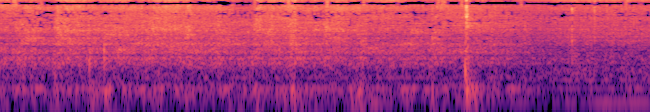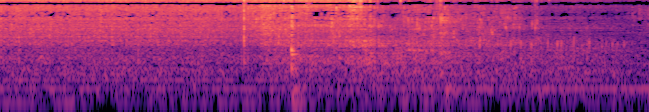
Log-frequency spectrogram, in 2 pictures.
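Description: Chicken and ground spices sizzling in a hot stainless steel pot while a wooden spatula stirs and scrapes, with a few sharp knocks of the spatula; partway through, chicken stock is poured in and the pot hisses and bubbles, then the sizzle quietens near the end.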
